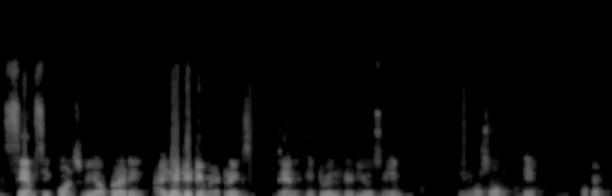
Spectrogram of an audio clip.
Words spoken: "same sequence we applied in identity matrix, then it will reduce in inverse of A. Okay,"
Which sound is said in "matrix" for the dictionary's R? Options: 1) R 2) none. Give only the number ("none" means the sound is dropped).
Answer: 1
